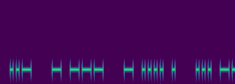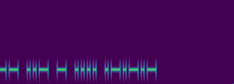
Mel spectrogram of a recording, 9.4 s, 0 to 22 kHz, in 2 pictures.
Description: Morse code, heard as a keyed tone, about 20 wpm, 700 Hz. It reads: U TO THE SOUTH.
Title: Sentences from Top 400 Words and Abbreviations 20wpm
